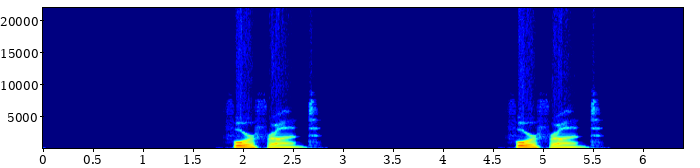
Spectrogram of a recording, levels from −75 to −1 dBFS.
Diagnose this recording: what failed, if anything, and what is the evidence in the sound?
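A fine hiss and grainy roughness ride on the sound for the whole clip, swelling with loud passages and bright, high-frequency content and fading away in silence. That points to sample clock jitter at the converter stage. An unsteady clock, wandering by a few microseconds, takes each sample slightly early or late. The resulting error scales with how steeply the waveform is changing, sitting roughly 30 dB below the signal.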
